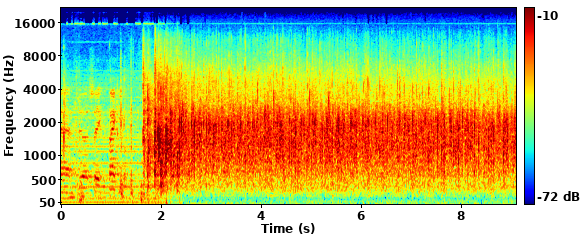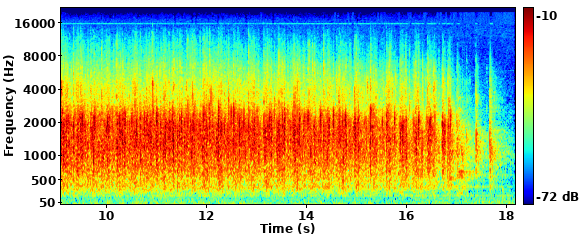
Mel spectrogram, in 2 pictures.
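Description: Sustained applause at a 1992 military retirement ceremony runs for about fifteen seconds, even and full, before tapering off. Someone speaks briefly at the start.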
